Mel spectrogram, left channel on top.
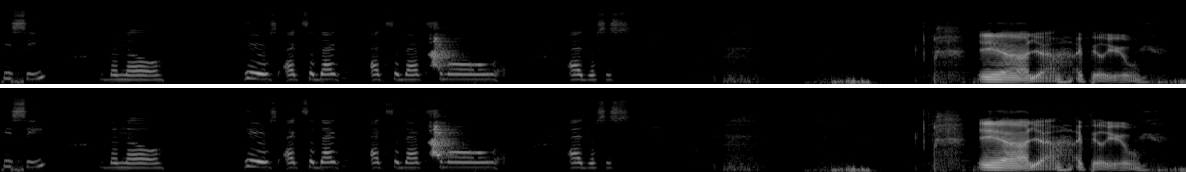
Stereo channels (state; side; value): normal; both; correlation 0.76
